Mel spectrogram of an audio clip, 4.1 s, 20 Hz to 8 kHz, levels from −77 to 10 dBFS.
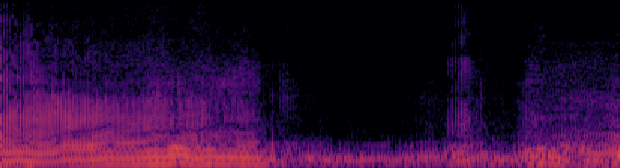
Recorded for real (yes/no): yes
